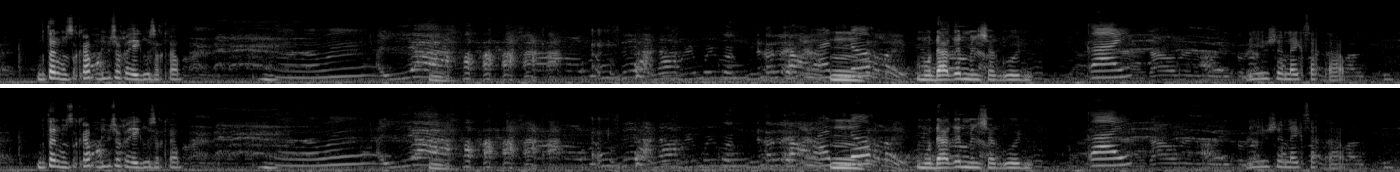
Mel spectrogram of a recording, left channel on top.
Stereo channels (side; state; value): both; normal; correlation 0.71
